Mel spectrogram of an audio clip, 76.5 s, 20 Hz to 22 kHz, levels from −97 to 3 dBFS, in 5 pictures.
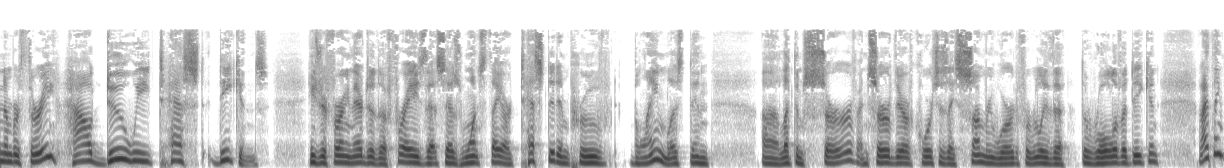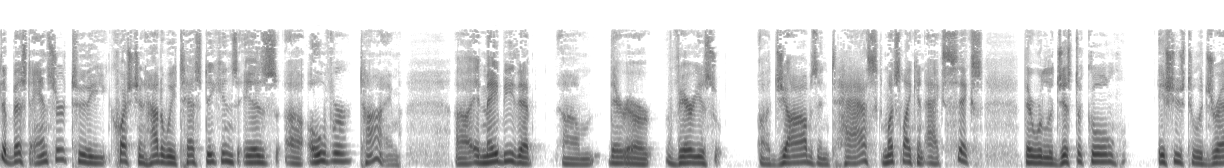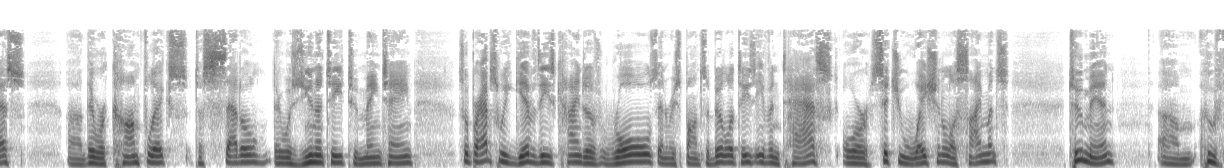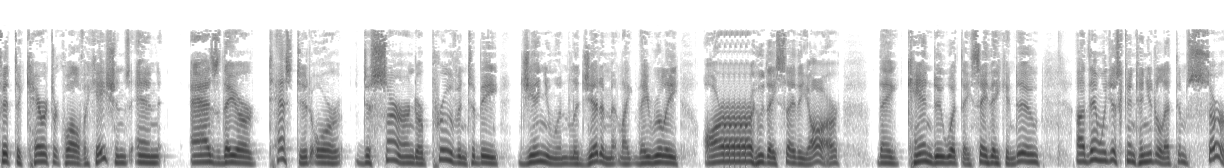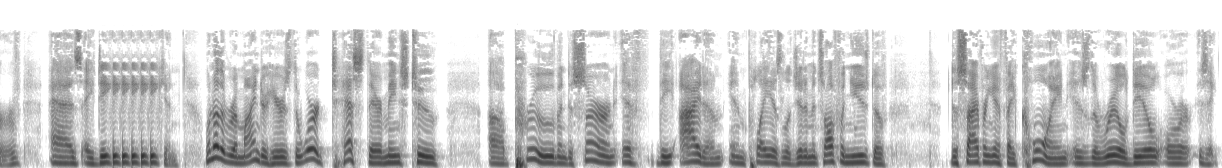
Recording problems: garbled, watery; slightly; nothing above 10.5 kHz
abrupt cut into speech; at the start
audio stuttering; at 55 s and at 1:03

